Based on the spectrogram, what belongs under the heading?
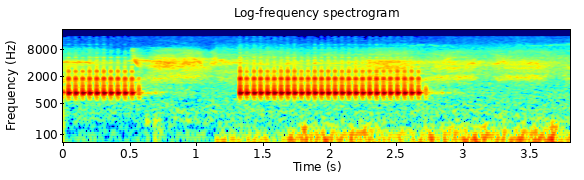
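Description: Grey-headed woodpecker drumming: a short roll, then a longer, even burst of very fast, ringing knocks on resonant wood, with a faint low background rumble.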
